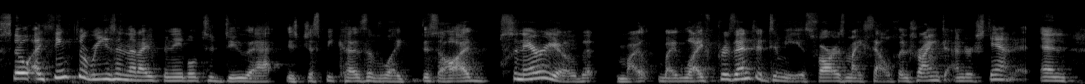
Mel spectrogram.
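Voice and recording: Using big pitch swings and few pauses, a woman with a low pitch talks at a moderate pace.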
